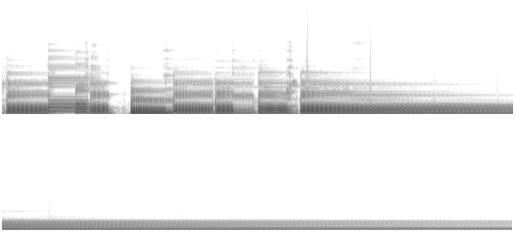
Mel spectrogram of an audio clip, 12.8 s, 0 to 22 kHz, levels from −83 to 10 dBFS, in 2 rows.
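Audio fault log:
0.65 to 12.53 s, clock drift buffer slips: a regular click every 0.79 s, about fifteen in all, likely from two clocks about 500 ppm apart, so a buffer drops or repeats roughly fifteen samples. The waveform shows small steps, and the spectrogram shows evenly spaced thin vertical broadband lines.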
